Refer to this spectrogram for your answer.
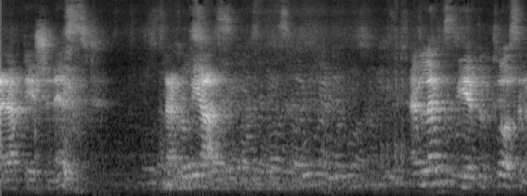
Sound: murmur in the crowd

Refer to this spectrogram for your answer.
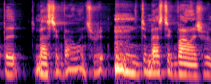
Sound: clears throat

